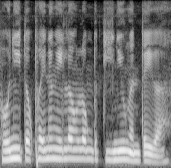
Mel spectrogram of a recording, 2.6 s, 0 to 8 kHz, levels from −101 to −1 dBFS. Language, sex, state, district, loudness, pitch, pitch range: Wancho, male, Arunachal Pradesh, Longding, -14 LUFS, 160 Hz, 145-170 Hz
